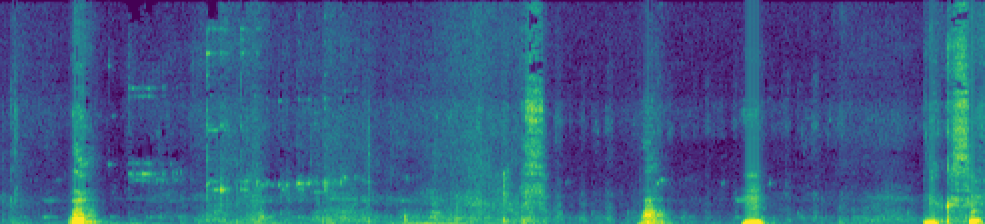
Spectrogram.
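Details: Kangal flock guarding dogs at Dinek village, Sivrihisar, Eskişehir, Turkey: sharp, deep barks in short, separate bursts, one early, then a close pair and a final double bark, with soft murmuring voices in the gaps.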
